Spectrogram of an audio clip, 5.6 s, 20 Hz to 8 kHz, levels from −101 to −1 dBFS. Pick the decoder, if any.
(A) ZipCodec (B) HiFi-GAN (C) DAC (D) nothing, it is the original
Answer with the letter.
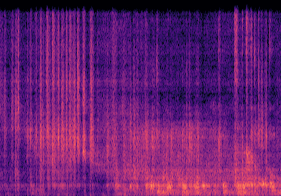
A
